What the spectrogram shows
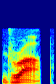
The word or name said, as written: drop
